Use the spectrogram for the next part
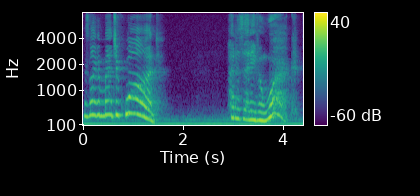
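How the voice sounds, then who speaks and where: A science teacher with a high-pitched, slow voice runs a playful hands-on demonstration for children, exclaiming with delight when the experiment works. The room is echoey, with a steady hum throughout.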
